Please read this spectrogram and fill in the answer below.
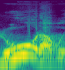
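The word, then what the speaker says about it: ρ: 요게 고등학교 때 너네가 만나게 되는 총 끝 마무리인 거거든요.요 기다랗게 생긴요 친구가이 친구를 우리는 읽을 때는 로라고 읽어 이제이 글쓰긴 하는데이 친구를 비항이라고 이야기를 할 거고요.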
